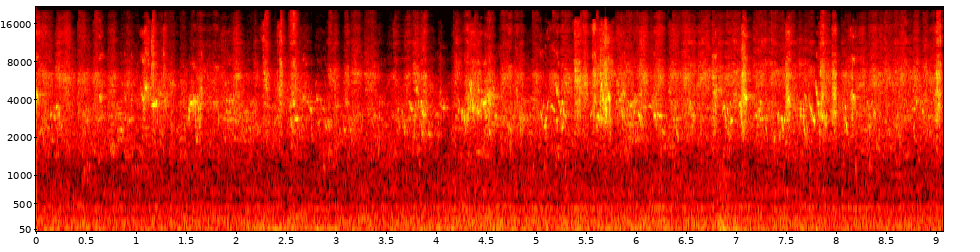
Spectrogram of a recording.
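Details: Baby budgerigars keep up a continuous high twittering, many short squeaky chirps blending into a rasping chorus that swells and fades over several seconds.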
